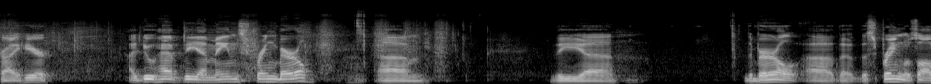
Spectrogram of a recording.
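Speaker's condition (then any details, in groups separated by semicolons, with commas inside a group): No condition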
